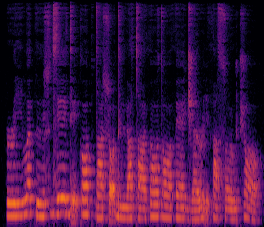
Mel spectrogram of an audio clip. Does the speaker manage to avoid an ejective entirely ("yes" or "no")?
yes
